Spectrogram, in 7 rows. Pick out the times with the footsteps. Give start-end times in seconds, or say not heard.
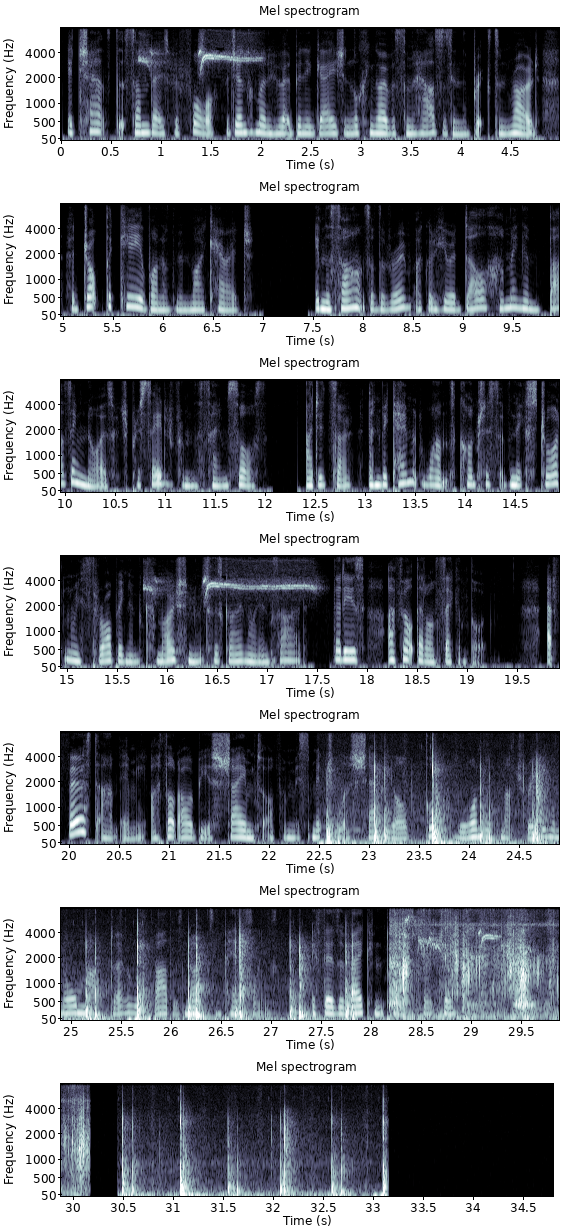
22.4-33.1.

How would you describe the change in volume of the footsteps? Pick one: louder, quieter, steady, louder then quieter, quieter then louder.
steady.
